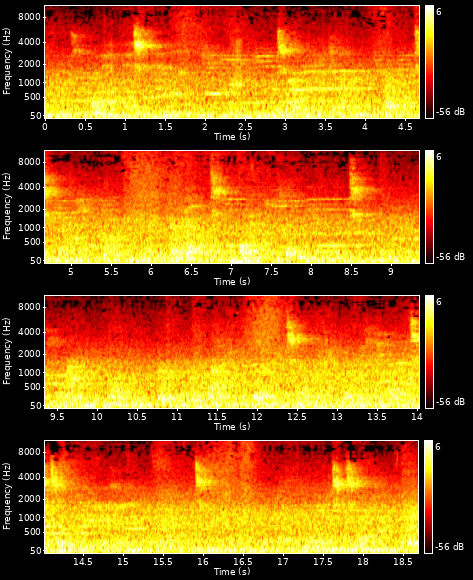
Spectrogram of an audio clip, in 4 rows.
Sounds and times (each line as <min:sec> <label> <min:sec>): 0:00.2 birds 0:09.6
0:11.6 birds 0:15.2
0:15.8 birds 0:18.6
